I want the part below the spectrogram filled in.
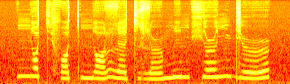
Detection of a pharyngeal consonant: absent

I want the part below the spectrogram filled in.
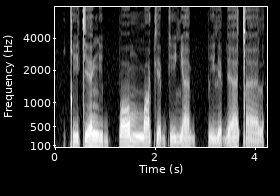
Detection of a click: present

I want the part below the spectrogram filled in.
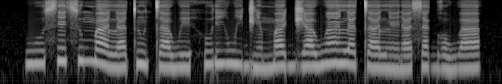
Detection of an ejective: absent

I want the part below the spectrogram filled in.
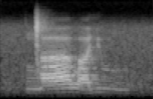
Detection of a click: present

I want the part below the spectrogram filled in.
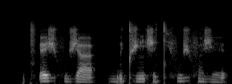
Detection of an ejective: present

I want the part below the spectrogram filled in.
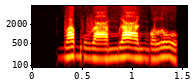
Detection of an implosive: absent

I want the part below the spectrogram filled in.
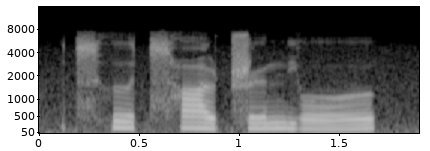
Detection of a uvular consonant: absent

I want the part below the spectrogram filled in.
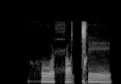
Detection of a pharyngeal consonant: present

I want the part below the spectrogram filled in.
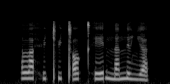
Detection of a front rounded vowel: present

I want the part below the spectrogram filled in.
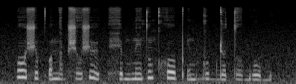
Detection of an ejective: present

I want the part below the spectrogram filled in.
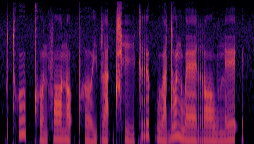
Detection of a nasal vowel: absent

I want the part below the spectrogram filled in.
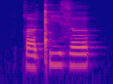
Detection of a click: present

